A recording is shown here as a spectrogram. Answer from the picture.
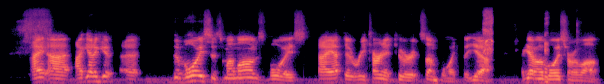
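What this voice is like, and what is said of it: Deep country-tinged radio voice like Dan Patrick. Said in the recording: “sound kind of like a country or a southwestern version of Dan Patrick ... You just have that voice, and it immediately reminded me of Dan Patrick calling a game ... It's definitely a prototypical radio voice ... not quite deep in the chest yet”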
